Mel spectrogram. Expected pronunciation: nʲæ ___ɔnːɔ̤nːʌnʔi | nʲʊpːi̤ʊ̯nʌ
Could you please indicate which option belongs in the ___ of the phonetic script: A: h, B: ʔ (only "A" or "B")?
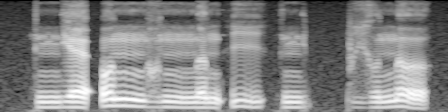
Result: B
